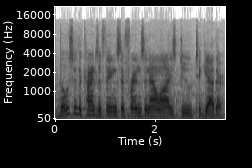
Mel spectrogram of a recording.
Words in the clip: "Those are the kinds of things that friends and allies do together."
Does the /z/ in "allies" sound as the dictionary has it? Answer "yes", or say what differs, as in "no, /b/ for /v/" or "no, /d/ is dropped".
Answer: yes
